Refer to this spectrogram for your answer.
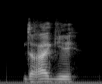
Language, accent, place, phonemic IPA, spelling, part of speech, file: French, France, Lyon, /dʁa.ɡe/, draguer, verb, LL-Q150 (fra)-draguer.wav
- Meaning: 1. to dredge (to make a channel wider or deeper) 2. to dredge (to bring something underwater to surface) 3. to chat up (to talk to flirtatiously), to flirt, to hit on somebody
